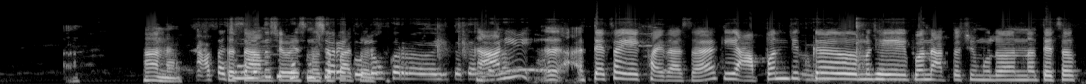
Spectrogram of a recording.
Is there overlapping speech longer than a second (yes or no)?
yes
